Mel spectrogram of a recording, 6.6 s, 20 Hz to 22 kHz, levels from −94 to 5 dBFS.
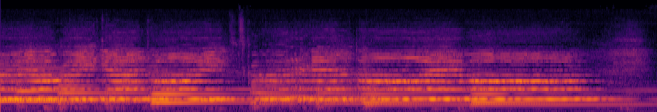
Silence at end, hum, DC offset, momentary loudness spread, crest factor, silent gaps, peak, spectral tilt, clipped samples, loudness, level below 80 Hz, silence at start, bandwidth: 0.15 s; none; under 0.1%; 9 LU; 16 dB; none; -12 dBFS; -4 dB/octave; under 0.1%; -28 LUFS; -76 dBFS; 0 s; 11 kHz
